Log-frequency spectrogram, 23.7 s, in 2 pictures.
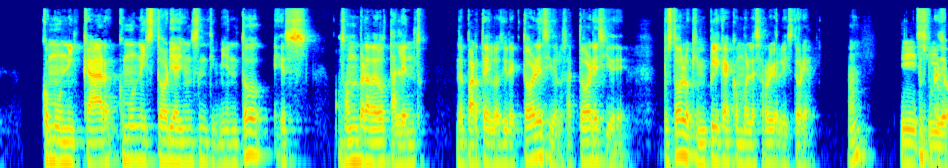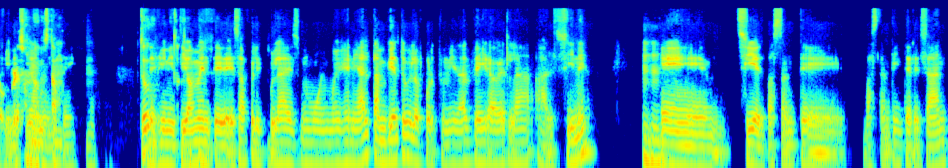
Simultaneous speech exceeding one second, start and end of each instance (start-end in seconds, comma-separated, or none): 11.4-12.8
